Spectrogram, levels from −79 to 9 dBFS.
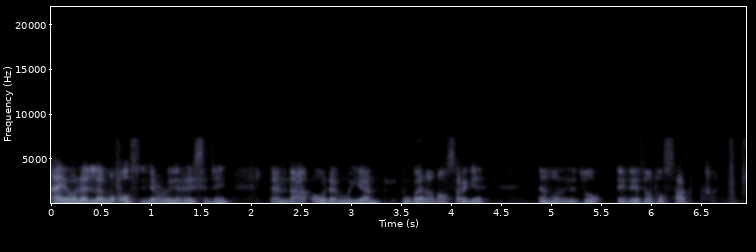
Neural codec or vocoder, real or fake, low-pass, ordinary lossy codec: codec, 16 kHz, 1.1 kbps, Voila-Tokenizer; fake; none; none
